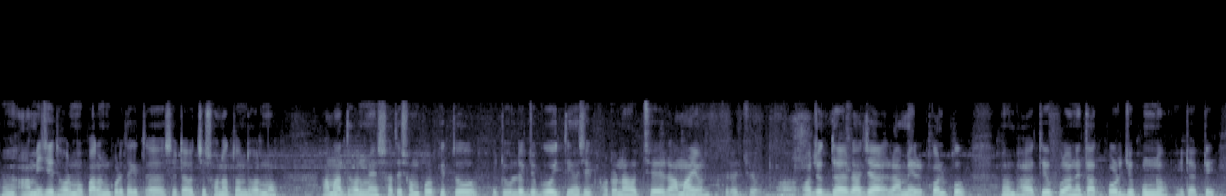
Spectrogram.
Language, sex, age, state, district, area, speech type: Bengali, male, 30-45, West Bengal, Paschim Bardhaman, urban, spontaneous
